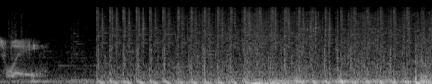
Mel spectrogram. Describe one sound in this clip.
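An automatic gun fires rapidly.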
